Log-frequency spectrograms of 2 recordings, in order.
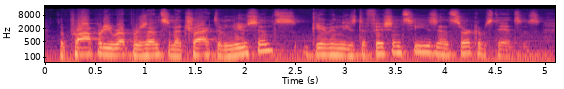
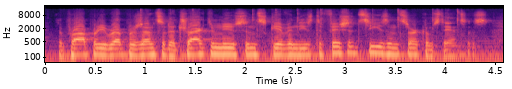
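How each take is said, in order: No difference in how they are said.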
